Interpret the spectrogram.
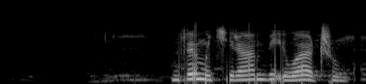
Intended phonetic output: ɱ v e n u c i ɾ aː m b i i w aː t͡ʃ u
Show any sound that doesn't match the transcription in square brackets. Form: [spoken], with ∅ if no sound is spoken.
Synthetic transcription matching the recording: ɱ v e [m] u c i ɾ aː m b i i w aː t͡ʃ u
